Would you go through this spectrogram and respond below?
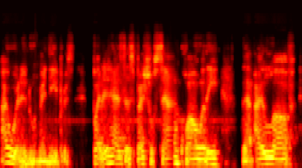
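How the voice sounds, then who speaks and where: A hoarse, husky middle-aged woman hosting a live stream as a psychic reader, chatting in a rambling, upbeat way from her home. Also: very deep voice, fairly even intonation, moderate pace. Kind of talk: casual live-chat monologue.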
